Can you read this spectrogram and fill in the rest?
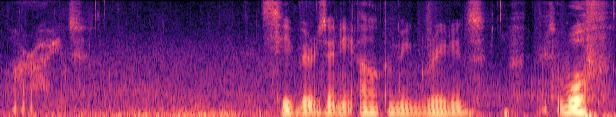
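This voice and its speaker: A man's voice: fairly low pitch, fairly even intonation, moderate pace, warm tone, lightly acted. A man voicing a cautious, coldly pragmatic new vampire in a roleplay, muttering to himself and often dropping into a whisper. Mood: startled, calculating. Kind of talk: in-character roleplay narration, thinking aloud. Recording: noticeable background noise.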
